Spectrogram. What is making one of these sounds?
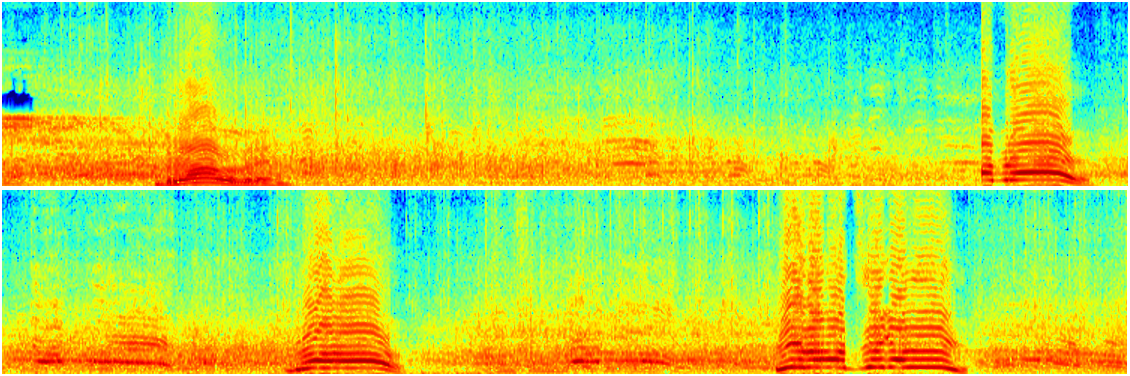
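Men shout across a large, echoing stadium.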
